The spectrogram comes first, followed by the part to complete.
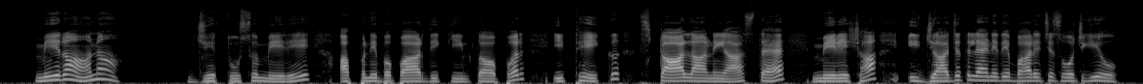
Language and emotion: Dogri, surprised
